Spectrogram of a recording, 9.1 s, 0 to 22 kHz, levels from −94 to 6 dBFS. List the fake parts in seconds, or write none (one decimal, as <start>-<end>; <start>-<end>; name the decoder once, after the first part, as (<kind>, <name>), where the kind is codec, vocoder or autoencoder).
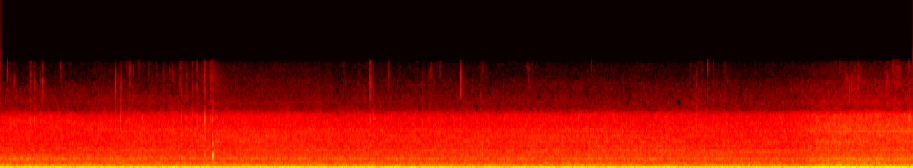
2.0-3.3 (autoencoder, DAC-VAE)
